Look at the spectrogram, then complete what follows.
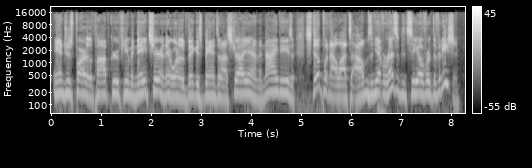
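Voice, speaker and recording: A man hosting a radio interview, with an upbeat and smooth delivery. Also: fairly high pitch, fast talker, few pauses, fairly bright tone. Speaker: radio host.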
